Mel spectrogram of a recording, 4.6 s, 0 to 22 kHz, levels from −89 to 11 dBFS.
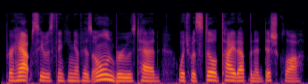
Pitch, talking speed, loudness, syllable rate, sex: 170 Hz, 220 wpm, -21 LUFS, 5.0 syllables/s, female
